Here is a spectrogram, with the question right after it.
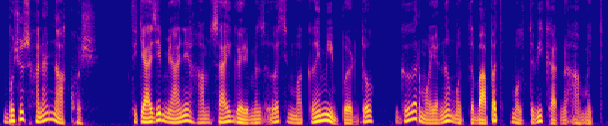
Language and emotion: Kashmiri, sad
